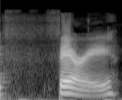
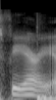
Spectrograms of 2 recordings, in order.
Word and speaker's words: Fieri: His original name is Ferry, like ferry. – Oh. – Like a ferry boat. Like spelled like a ferry boat. – Yeah. – And it was Guy Fieri. And he, like, when he became famous, changed it to Fieri just to make it sound more like blue, blue, blue.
